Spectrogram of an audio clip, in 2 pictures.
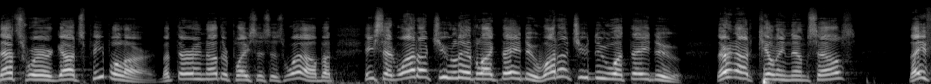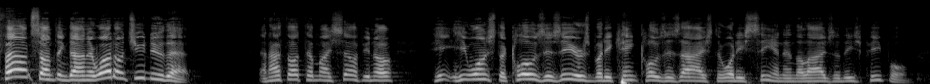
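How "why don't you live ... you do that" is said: mock screaming voice, raised and high-pitched. Retelling a man's words to his village: imitating someone screaming. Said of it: "he was screaming at the top of his lungs".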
